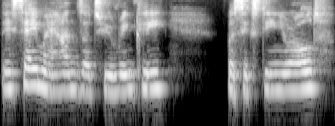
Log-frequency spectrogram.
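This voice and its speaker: A woman voicing a downcast syrian teenage boy, syrian accent, halting broken english, storybook reading. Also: medium pitch, flat delivery, mellow, natural voice. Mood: resigned.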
